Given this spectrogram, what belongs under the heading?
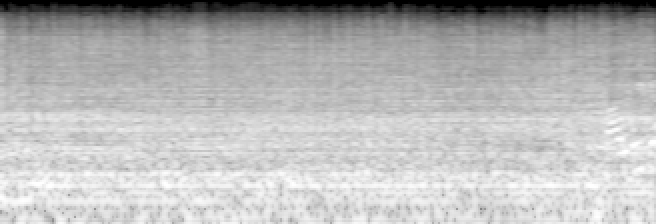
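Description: A rooftop HVAC unit's inducer motor with failing bearings runs continuously at close range, a steady rough hum and vibration without breaks.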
